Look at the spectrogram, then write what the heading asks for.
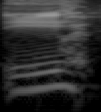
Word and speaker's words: y: So Y is pronounced E.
